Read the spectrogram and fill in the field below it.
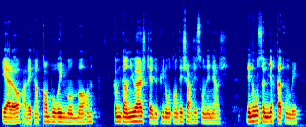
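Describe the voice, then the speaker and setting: Male reader, low register, even and unhurried, literary read-aloud. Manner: measured, steady literary reading. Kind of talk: reading a novel aloud.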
